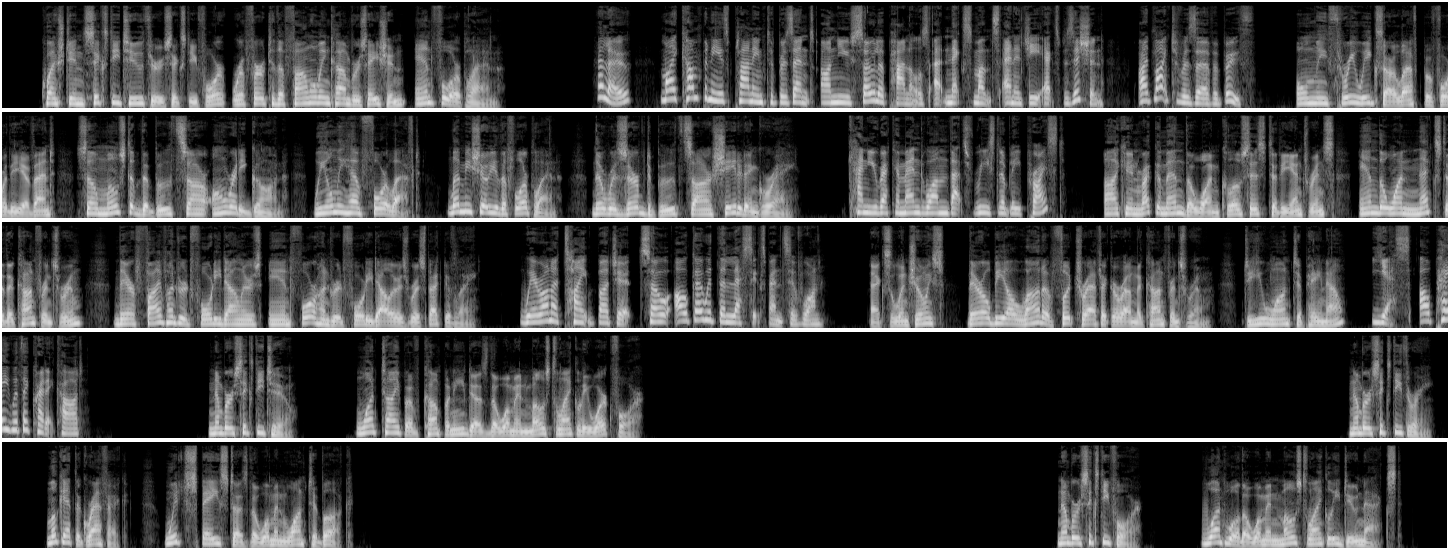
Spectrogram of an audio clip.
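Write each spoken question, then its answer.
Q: What type of company does the woman most likely work for?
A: A solar panel company

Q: What will the woman most likely do next?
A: Pay by credit card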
